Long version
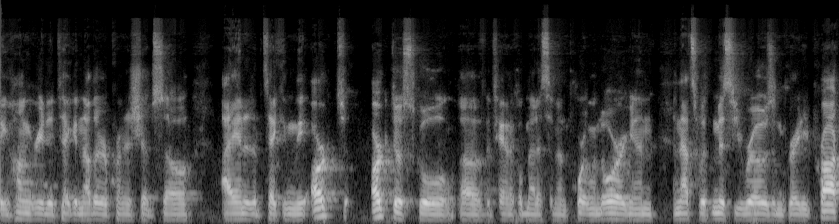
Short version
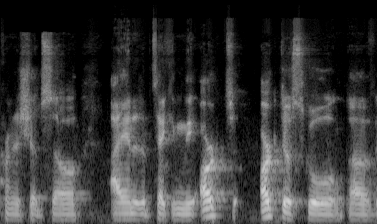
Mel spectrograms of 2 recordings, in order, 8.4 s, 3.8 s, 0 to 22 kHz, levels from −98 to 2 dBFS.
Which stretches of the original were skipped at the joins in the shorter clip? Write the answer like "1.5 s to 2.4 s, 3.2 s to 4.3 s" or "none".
none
